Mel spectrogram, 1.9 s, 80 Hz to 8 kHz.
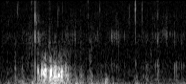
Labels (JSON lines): {"label": "biophony, low growl", "recorder": "SoundTrap 300"}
